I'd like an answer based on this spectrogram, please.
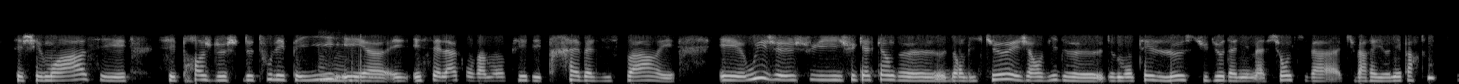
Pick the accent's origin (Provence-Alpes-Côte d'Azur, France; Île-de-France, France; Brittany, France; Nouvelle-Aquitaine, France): Île-de-France, France; Trappes; moi, j'ai grandi à Trappes, hein, mhm. en banlieue parisienne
